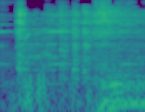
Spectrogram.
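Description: A few quick cranking bursts, then the engine catches and settles into a steady low idle.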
